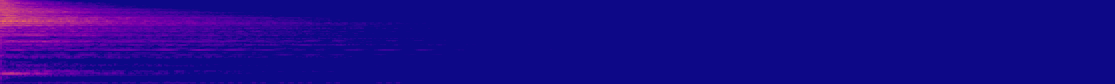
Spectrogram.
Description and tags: Drums Hit With Whisk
